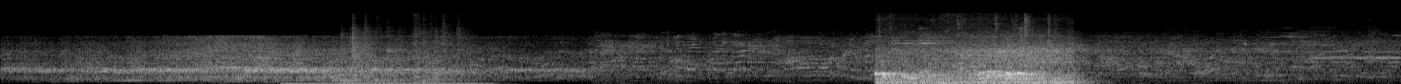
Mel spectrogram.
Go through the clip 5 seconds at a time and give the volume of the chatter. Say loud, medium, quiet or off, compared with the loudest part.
loud, medium, medium.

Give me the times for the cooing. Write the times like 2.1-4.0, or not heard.
2.8-4.8, 8.8-10.8.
